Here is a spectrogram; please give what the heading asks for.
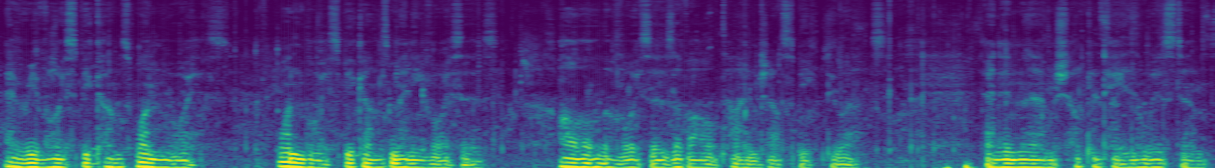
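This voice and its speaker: A man voicing a solemn witch coven elder in an ASMR roleplay, hushed and breathy, chanting ominously close to a binaural microphone. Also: very deep voice, little pitch movement, noisy background. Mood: solemn, incantatory. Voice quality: breathy whisper. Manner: slow, incantatory, repetitive, ominous.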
